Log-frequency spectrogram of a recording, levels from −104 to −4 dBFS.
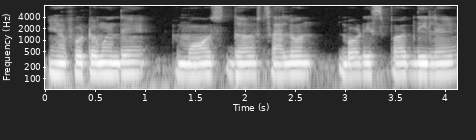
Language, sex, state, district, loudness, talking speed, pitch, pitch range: Marathi, male, Maharashtra, Gondia, -14 LUFS, 130 wpm, 125 Hz, 125-130 Hz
